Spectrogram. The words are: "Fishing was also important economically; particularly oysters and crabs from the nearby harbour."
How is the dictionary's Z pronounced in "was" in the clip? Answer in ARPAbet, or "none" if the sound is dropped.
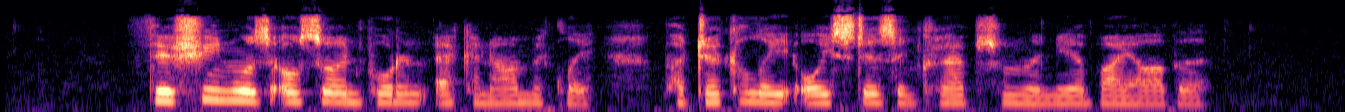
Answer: Z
